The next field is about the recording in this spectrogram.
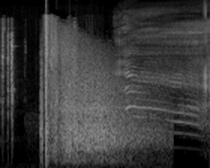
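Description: A single gunshot rings out in a radio drama set aboard a ship. A few faint clicks come first, then a loud sharp blast that decays into a long rushing rumble, with a thin whistling tone trailing near the end.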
